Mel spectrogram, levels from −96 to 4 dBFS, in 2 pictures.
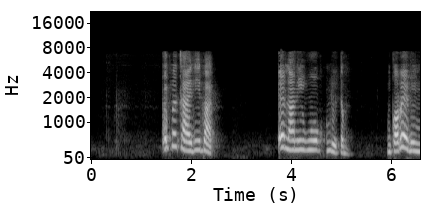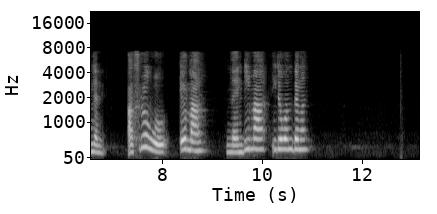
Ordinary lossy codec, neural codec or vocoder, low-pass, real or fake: AAC, 32 kbps; codec, 44.1 kHz, 1.7 kbps, Pupu-Codec; 7.2 kHz; fake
